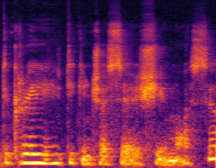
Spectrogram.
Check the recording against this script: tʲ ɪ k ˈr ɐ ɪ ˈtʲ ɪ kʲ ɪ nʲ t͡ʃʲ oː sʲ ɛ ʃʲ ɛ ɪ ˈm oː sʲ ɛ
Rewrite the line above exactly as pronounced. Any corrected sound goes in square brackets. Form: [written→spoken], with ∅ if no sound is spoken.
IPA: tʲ ɪ k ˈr ɐ ɪ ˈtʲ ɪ kʲ ɪ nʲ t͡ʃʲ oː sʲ ɛ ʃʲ ɛ ɪ ˈm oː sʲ ɛ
